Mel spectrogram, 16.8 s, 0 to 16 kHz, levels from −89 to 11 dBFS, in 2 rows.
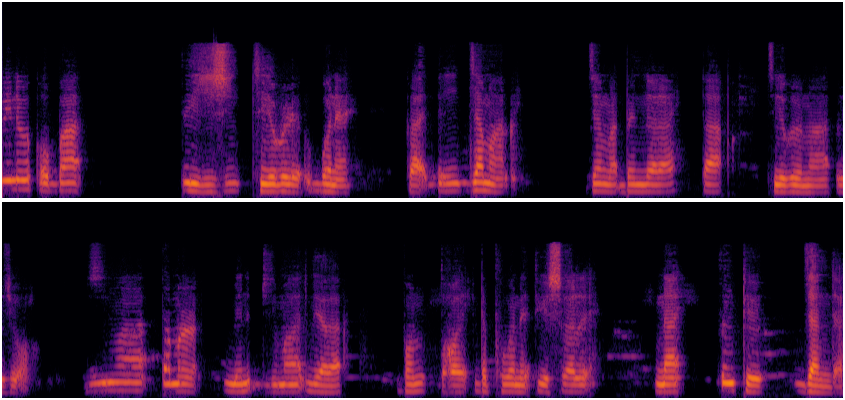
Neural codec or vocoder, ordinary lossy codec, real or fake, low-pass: codec, 16 kHz, 0.5 kbps, X-Codec, HuBERT features, trained on balanced general audio; AAC, 48 kbps; fake; 7.2 kHz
